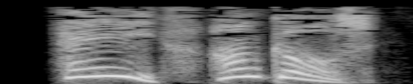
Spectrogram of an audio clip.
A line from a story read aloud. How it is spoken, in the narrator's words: She shouted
